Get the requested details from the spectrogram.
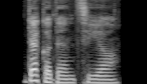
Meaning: decadence
- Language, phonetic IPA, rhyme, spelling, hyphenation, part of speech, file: Hungarian, [ˈdɛkɒdɛnt͡sijɒ], -jɒ, dekadencia, de‧ka‧den‧cia, noun, Hu-dekadencia.ogg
